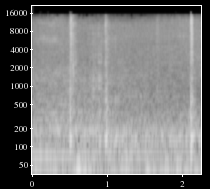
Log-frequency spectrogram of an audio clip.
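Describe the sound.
Road traffic on a main, newly paved road beside a gas station in Juba, South Sudan, forms a low, steady rumble broken by a few sharp clicks.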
